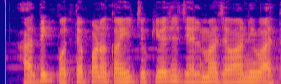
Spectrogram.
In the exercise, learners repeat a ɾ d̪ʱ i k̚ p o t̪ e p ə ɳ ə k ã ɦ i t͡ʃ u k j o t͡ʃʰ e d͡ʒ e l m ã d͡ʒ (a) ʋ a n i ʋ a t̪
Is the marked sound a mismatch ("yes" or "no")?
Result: yes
